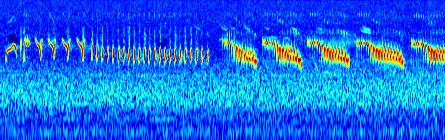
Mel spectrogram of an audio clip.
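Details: Eurasian skylark singing at a bulb farm in Saanich, British Columbia: quick chirped notes, then a fast trill, followed by a series of slurred descending whistles about every third of a second.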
